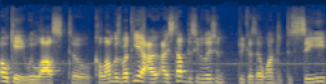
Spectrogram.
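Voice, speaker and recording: A man with a Russian accent speaks at a moderate pace in a high voice, his pitch varying an ordinary amount. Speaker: gaming commentator. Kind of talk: gameplay commentary. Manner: halting.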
